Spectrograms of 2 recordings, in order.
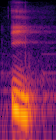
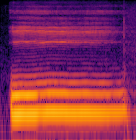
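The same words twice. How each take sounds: First: The vowel is short and brief. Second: The vowel is held for two beats.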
